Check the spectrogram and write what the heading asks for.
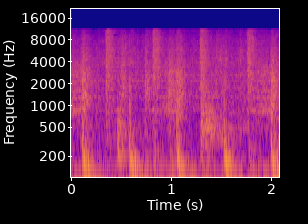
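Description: Techno music: a steady four-on-the-floor kick drum, each kick falling in pitch, at about two beats a second, with hi-hats ticking between the kicks.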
